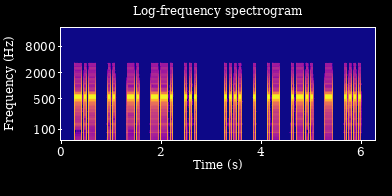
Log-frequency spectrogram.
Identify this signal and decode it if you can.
Morse code, heard as a keyed tone, about 25 wpm, spaced as for 20 wpm, 550 Hz. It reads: KINGS HEALTH
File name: podcast / News headlines-1x-25x20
